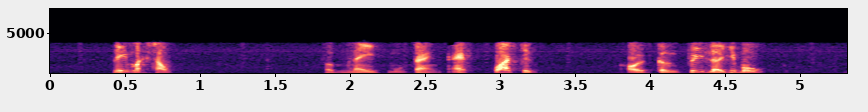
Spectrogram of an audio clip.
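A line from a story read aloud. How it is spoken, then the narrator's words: Angry shout. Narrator (Vietnamese): Võ Tư Văn quát lên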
